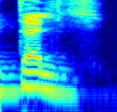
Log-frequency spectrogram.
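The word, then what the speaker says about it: DALL-E: connue d'entre elles est Dali da2l e qui se prononce donc à l'anglaise Dali en référence au célèbre peintre surréaliste Salvador Dali cette intelligence artificielle crée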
